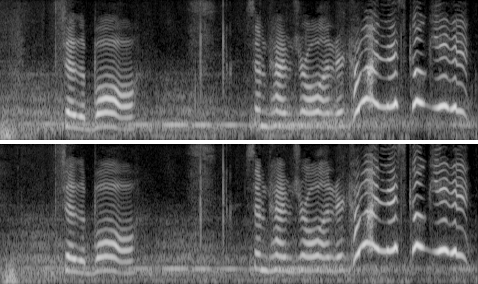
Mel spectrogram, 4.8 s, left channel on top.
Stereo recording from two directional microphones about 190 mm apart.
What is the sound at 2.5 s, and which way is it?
A woman's voice, 50° right (ahead or behind).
